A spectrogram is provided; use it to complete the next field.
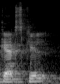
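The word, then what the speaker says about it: Catskill: মধ্যে এমং ক্যাটকিল মাউন্টেনস এটা উচ্চারণ দেখবে ক্যাট স্কিল ক্যাট স্কিল ওকে ক্যাটস্কিল মাউন্টেনস ক্যাটস্কিল মাউন্টেনস তাহলে ক্যাটস্কিল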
